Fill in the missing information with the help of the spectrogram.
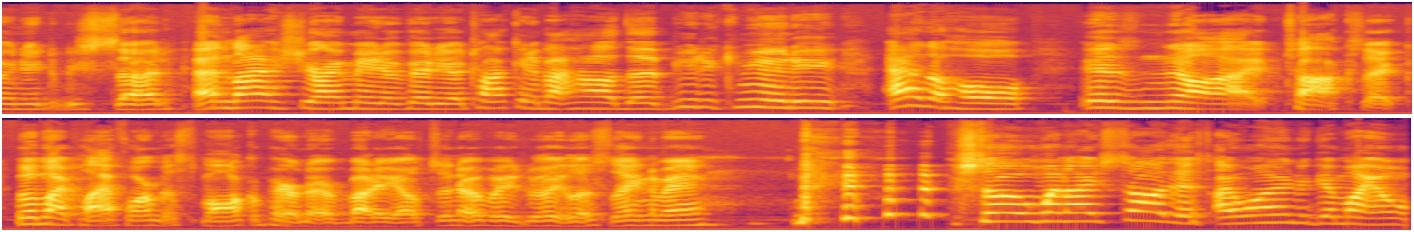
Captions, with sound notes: And, last year I made a video talking about how the beauty community, as a whole, is not toxic but my platform is small compared to everybody else so nobody's really listening to me. (LAUGHS) So when I saw this, I wanted to give my own perspective.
